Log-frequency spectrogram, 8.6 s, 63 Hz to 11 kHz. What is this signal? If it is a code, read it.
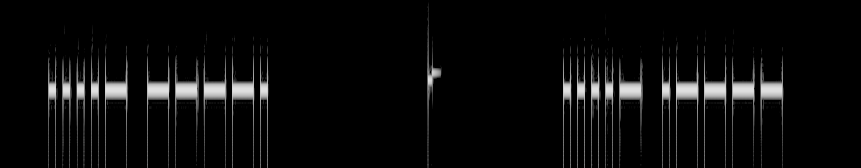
Morse code, heard as a keyed tone, about 17 wpm, 700 Hz. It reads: 49 41
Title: Numbers - 2-Digit 17wpm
